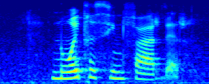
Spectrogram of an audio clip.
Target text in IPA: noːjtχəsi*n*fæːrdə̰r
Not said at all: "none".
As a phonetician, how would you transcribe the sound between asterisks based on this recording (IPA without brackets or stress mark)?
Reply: n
